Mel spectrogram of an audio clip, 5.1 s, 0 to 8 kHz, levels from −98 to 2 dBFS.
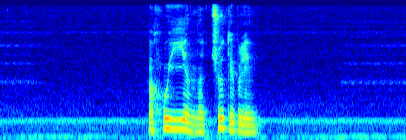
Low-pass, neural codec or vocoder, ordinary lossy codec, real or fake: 7.2 kHz; vocoder, 44.1 kHz, 80 mel bands, Vocos; none; fake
